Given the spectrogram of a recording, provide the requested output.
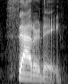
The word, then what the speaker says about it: Saturday: Saturday. Primary stress is on the first syllable.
